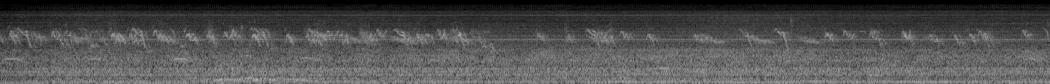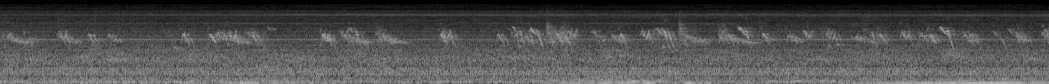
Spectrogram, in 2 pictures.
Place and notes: Poznan, Jana III Sobieskiego housing estate - refrigerating unit and birds
recorded at the back of a small butcher's shop. a small refrigerating unit churning buzzing and a tree bustling with sparrows to the left.
1 March, ~12:00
